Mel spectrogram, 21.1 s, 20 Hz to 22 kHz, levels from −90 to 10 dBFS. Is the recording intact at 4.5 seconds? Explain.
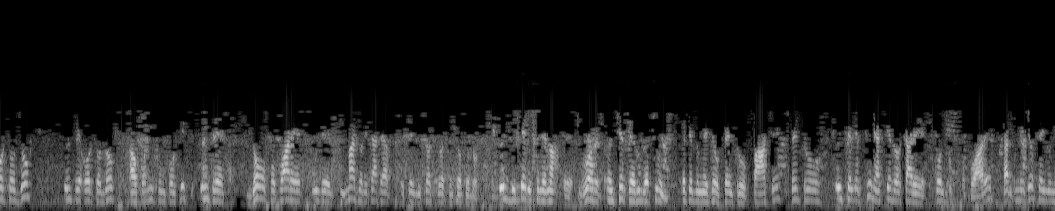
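Yes, the audio is intact at 4.5 seconds, with no dropout, click, distortion or other fault at that point.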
